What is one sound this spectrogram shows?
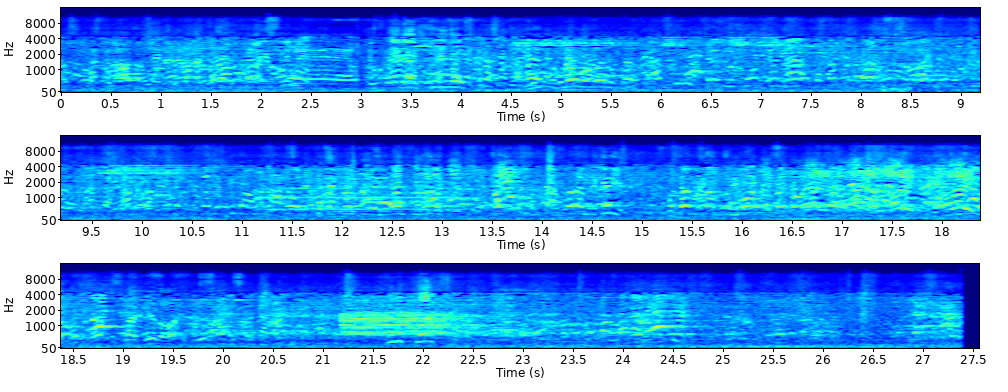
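A crowd of men shout and argue loudly outdoors.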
